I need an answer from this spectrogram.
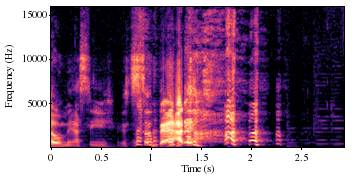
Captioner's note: both laugh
